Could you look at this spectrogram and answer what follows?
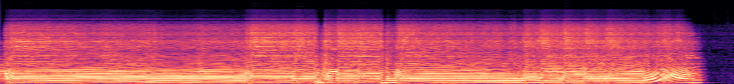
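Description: Loud, sustained electric guitar chords through an overdrive distortion pedal ring out with heavy overdrive and raised brightness, then a bend trails off before the sound cuts to silence.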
